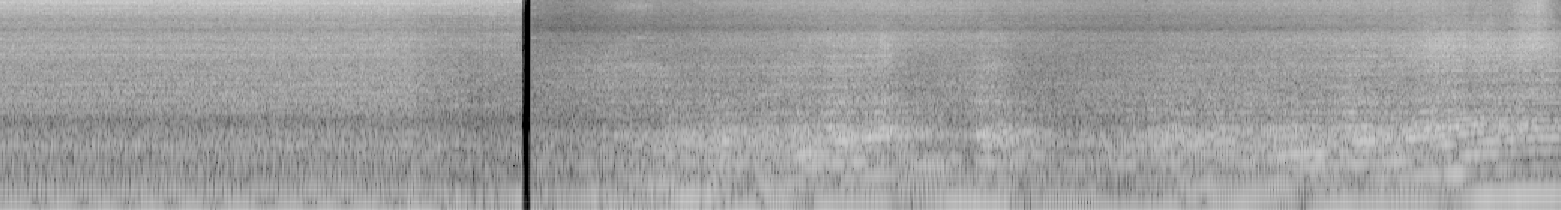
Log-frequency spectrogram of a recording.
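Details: Warm engine on a dyno day, idle spraying for a vacuum leak: rpm hunting up and down every couple of seconds instead of holding steady; vacuum leak at the throttle body shaft, where spraying makes the idle drop or stop surging.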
